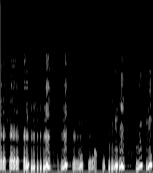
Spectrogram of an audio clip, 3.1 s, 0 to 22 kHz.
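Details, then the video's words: White-breasted waterhen trapping lure call, 2020 season, with loud stacked harsh grunts followed by separate upslurred notes and short chattering phrases. "Tiếng Quốc Bẫy. Cuốc chuẩn bao dính mùa 2020"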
